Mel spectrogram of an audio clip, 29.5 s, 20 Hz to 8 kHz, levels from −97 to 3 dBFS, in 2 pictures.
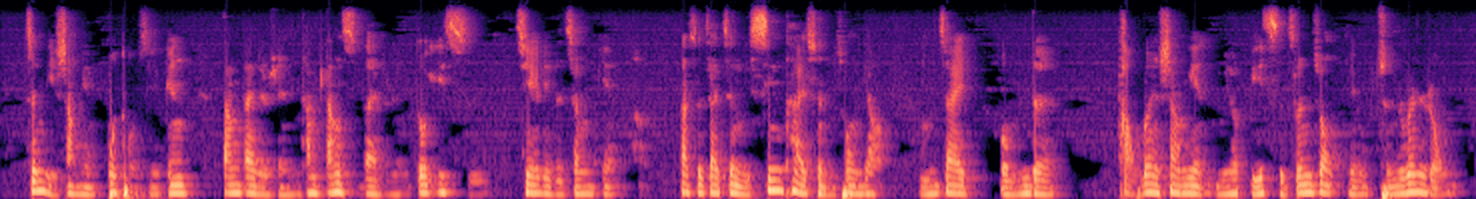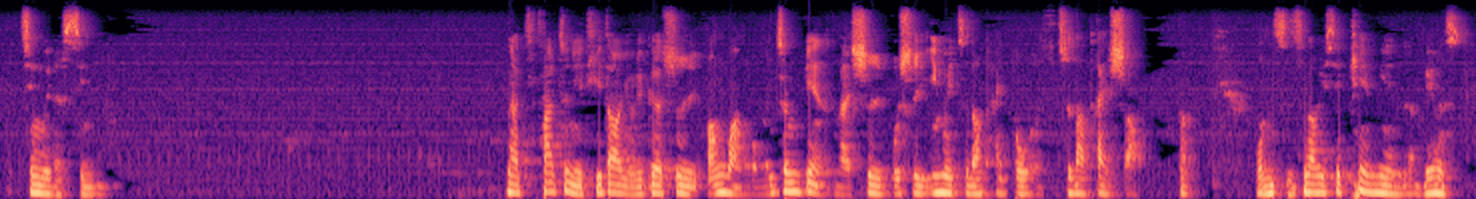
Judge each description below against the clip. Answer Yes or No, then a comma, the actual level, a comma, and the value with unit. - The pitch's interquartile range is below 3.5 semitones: Yes, average, 2.9 semitones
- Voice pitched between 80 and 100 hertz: No, low, 115 Hz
